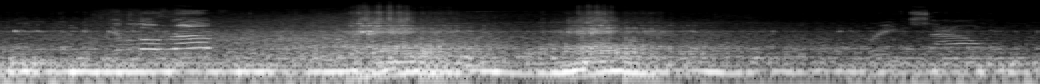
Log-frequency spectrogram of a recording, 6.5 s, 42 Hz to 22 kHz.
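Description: A 1972 Chevrolet Monte Carlo V8 idles with a steady low rumble, then gets a couple of quick blips of the throttle that swell and fade. It is heard up close, with voices talking over it.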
